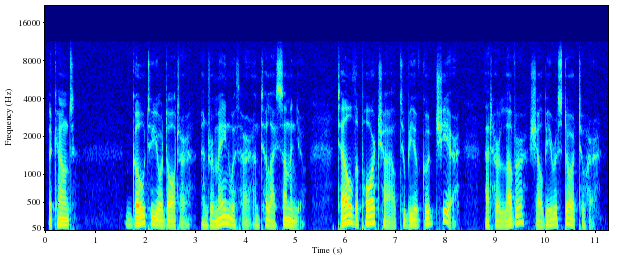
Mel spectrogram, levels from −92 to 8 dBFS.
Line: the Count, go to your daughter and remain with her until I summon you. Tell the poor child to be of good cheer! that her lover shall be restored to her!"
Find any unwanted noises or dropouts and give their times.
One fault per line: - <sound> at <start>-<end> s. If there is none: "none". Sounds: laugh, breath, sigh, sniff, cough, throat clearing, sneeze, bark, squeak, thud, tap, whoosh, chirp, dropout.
none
